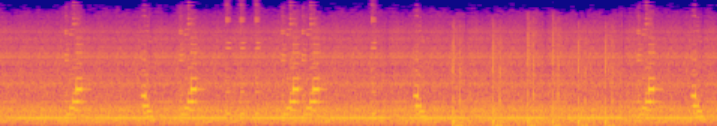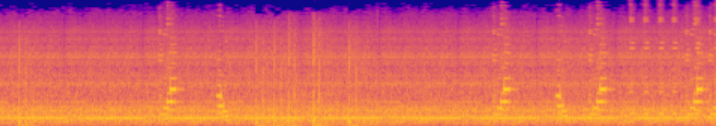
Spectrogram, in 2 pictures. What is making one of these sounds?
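Short electronic beeps sound as a game menu is browsed.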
